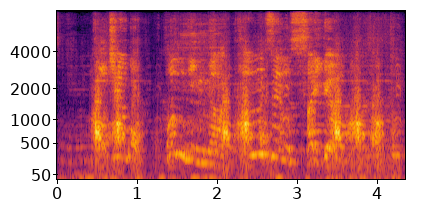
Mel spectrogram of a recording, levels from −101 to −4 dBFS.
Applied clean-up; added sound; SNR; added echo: neural separator model SepFormer DNS4.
